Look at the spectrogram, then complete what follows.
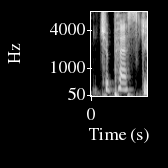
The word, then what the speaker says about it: Chepesky: His name is James Chepesky. Yeah. Am I saying that right? You are saying it right.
